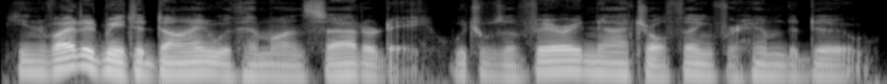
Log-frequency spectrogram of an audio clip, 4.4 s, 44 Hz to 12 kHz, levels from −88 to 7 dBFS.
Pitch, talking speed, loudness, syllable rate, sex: 90 Hz, 255 wpm, -19 LUFS, 6.2 syllables/s, male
